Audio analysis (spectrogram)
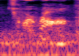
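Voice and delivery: a sly whispered aside; teasing whisper. Real, not acted. Mom whispers a jab at the stranger who guessed wrong.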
